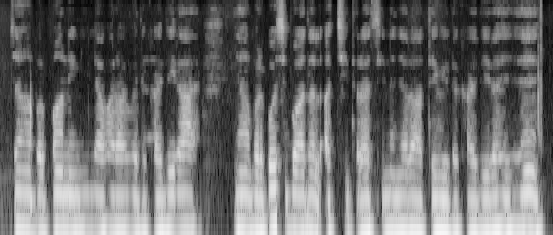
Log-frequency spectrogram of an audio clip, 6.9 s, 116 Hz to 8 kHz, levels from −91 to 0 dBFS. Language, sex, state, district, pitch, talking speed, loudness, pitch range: Hindi, male, Chhattisgarh, Korba, 115 Hz, 200 wpm, -15 LUFS, 115-120 Hz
